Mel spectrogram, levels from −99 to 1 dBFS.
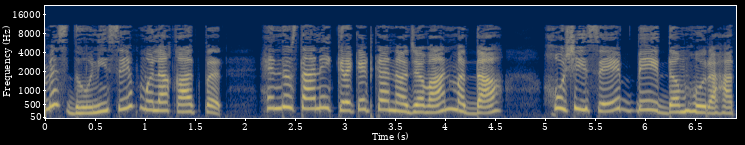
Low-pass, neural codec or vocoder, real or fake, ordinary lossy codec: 10.8 kHz; none; real; MP3, 48 kbps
